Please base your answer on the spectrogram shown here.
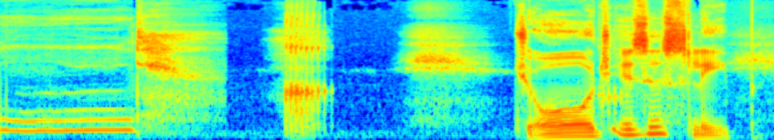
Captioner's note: snores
